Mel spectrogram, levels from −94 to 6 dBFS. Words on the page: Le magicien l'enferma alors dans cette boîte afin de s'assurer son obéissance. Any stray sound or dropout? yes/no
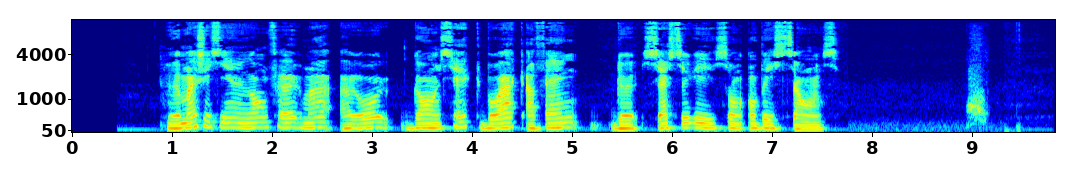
yes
